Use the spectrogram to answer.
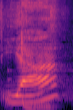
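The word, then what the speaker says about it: ㅑ: down right down right the second one is pronounced yeah and you go down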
